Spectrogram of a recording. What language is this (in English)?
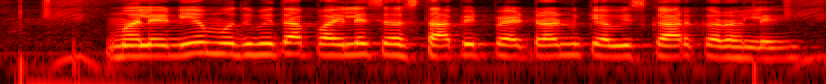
Magahi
